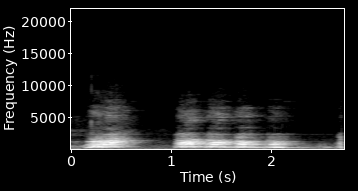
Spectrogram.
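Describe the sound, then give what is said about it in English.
Dogs barking at home, faint bursts of barking separated by short quiet gaps, the middle burst holding several barks in quick succession. “Oh, the dogs are barking. They hear something.”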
